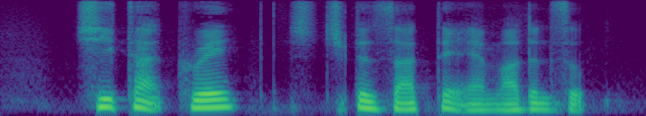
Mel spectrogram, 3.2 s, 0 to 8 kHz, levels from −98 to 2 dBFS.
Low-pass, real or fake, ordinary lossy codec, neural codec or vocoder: none; fake; none; codec, 16 kHz, 0.5 kbps, FunCodec, trained on Chinese and English, 25 frames a second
